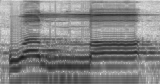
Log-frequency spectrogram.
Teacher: আল্লাহ শব্দের আগের হরফে জবর আছে এই কারণে এই লামকে ল বলে পড়ব অর্থাৎ মোটা করে পড়তে হবে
